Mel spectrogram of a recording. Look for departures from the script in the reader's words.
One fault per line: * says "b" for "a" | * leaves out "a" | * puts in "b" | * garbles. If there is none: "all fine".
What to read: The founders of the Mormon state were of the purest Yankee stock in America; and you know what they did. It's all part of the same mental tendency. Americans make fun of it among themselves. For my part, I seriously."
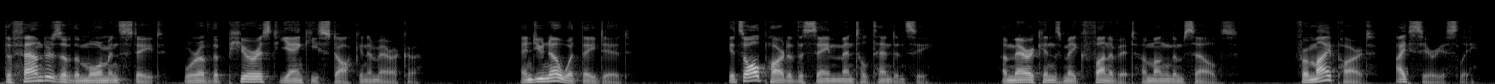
all fine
